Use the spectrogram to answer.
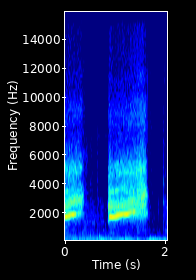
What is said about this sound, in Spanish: Yo no sé si ya no existe esa bonita cultura de chiflarle al pinche cácaro, pero bueno, ya no hay cácaro. Pero pues esa, esa bonita cultura de empezar a chiflar. Funciona, amigo.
